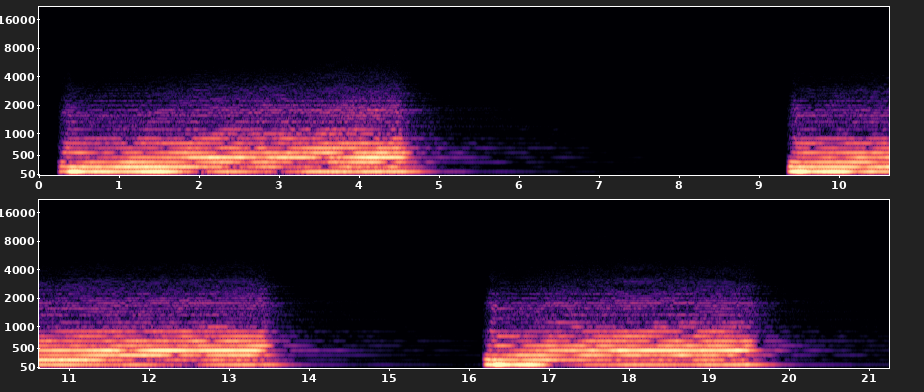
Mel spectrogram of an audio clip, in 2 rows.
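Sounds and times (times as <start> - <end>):
menacing medieval brass war horn blast: 0.2 - 6.6, 9.4 - 14.4, 16.2 - 21.2.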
